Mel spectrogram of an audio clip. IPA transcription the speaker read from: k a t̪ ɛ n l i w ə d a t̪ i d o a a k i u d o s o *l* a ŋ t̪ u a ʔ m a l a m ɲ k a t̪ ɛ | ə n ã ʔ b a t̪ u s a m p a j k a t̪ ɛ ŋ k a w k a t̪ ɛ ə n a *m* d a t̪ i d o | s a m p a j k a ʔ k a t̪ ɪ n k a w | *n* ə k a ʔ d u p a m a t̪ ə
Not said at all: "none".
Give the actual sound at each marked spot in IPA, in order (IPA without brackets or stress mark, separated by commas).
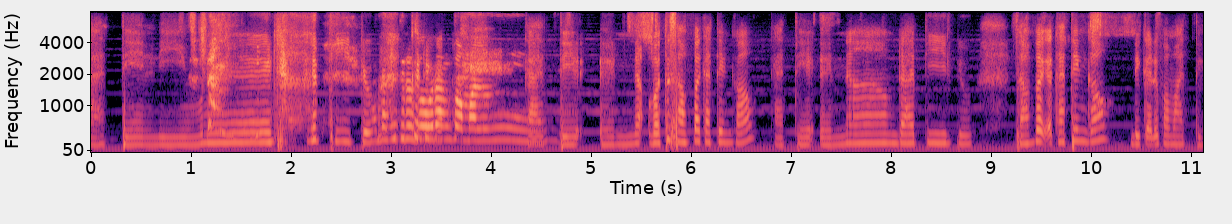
ɾ, m, d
